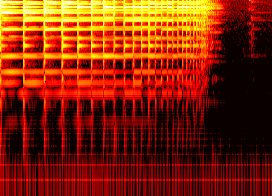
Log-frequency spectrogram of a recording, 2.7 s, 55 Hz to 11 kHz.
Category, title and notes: Sound effects > Objects / House appliances
Metal Tink Oneshots Knife Utensil 7
Beam, Clang, ding, Foley, FX, Klang, Metal, metallic, Perc, SFX, ting, Trippy, Vibrate, Vibration, Wobble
